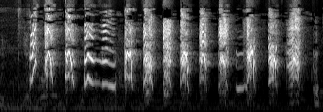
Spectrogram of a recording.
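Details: West Highland White Terrier named Bailey, a pet, yapping at his toy ball in a fast, fairly even string of short, bright barks, about a dozen in under five seconds, with one longer whining note early on.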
